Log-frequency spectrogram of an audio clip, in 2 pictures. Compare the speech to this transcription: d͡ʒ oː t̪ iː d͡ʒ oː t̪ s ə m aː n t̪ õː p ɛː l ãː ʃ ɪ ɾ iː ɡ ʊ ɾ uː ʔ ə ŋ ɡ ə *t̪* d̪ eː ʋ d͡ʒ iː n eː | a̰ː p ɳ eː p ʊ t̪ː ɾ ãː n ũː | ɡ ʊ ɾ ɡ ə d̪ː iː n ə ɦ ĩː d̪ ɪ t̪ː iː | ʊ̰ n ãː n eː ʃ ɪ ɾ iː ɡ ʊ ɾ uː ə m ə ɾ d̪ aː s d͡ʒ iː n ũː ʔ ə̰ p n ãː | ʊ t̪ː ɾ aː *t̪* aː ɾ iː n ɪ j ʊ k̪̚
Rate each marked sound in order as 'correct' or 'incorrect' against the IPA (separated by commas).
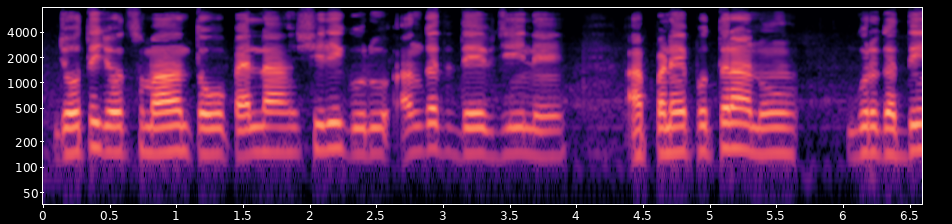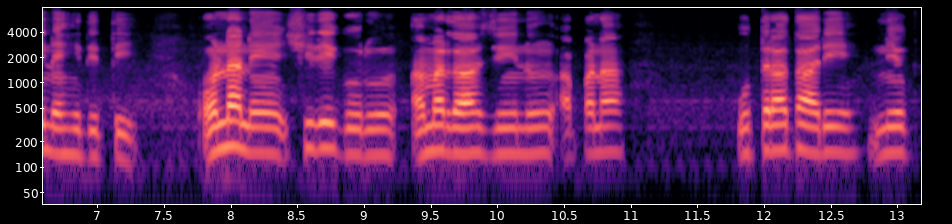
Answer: correct, correct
